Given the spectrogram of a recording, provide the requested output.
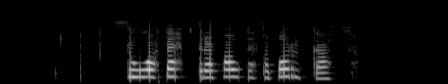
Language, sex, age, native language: Icelandic, female, 13, Polish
